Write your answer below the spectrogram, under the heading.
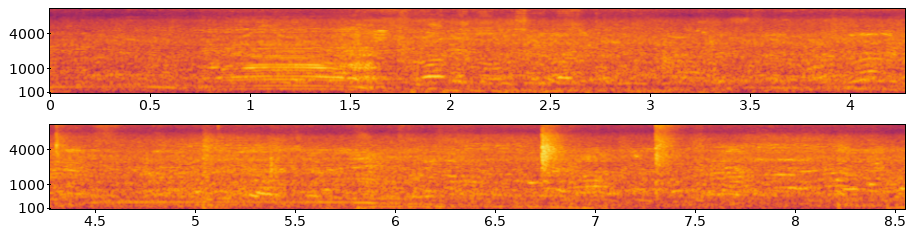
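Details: Cattle at the Hazratpur cattle market, among big bulls, give low, drawn-out moos with rich harmonics, one near the start and a longer one midway, while a man talks in Bengali about a handsome black cow and music plays.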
